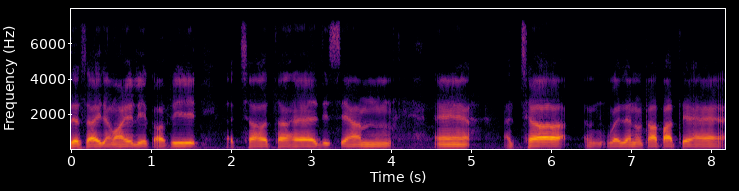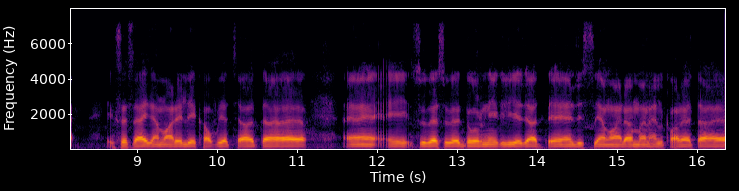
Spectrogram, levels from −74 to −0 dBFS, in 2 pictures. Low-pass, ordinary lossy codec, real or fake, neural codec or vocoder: 7.2 kHz; none; fake; codec, 16 kHz, 2 kbps, FunCodec, trained on LibriTTS, 25 frames a second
